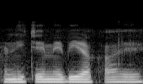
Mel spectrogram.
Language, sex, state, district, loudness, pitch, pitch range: Hindi, male, Arunachal Pradesh, Longding, -16 LUFS, 115 Hz, 115-120 Hz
